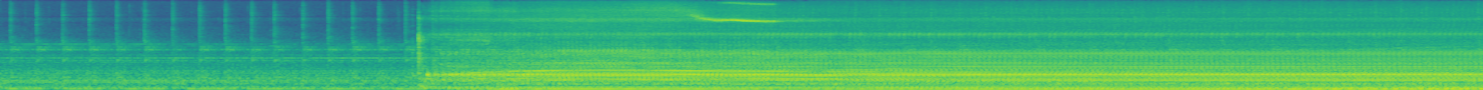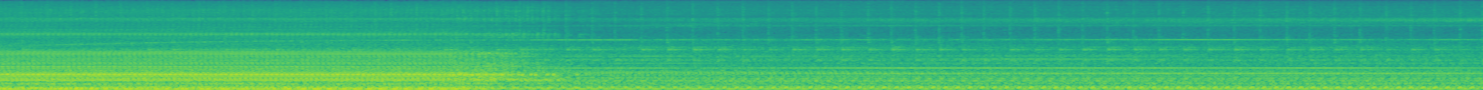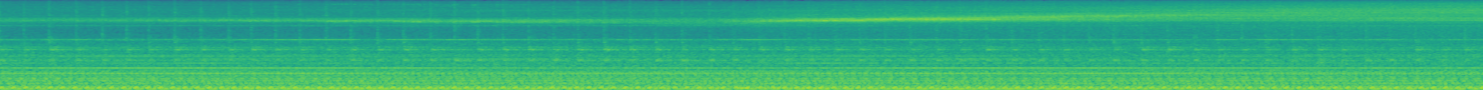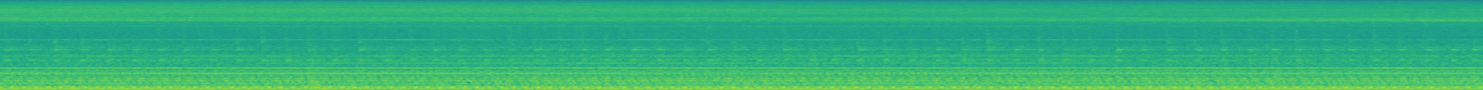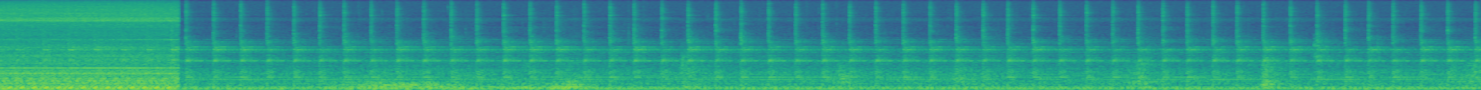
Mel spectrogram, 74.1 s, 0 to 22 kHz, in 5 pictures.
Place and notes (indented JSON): {
  "title": "Ipswich Station, Burrell Rd, Ipswich, UK - Rhythmic train on Platform 4 in cold drizzle",
  "date": "2020-10-02 22:00:00",
  "description": "Waiting for my connection on a dark, cold, wet almost deserted station with a covid face mask that had already been on far too long. Beside me this train ticked away, skipping a beat every now and again, quite oblivious to the crazy world it existed in.\n2 recordings joined together.",
  "latitude": "52.05",
  "longitude": "1.14",
  "altitude": "8",
  "timezone": "Europe/London"
}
